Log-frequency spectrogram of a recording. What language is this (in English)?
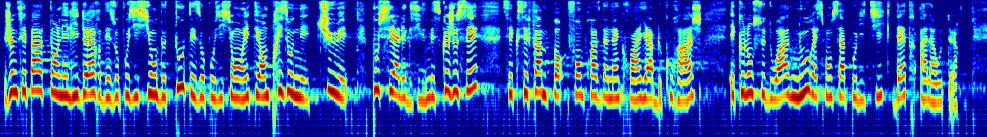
French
